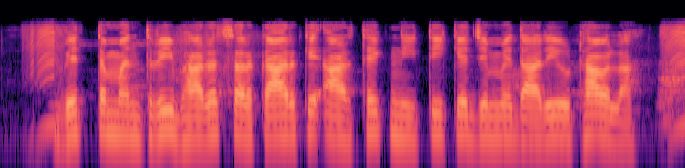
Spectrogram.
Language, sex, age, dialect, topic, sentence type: Bhojpuri, male, 25-30, Western, banking, statement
